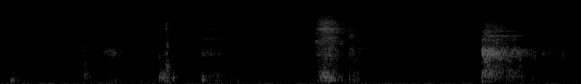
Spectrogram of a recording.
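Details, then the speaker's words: Person with Tourette syndrome during a tic attack before work while trying to rest on the couch, lasting about 10–15 minutes and worsening over recent months: sudden brief vocal bursts, sniffs and snorts at irregular intervals, vocal tics. "ah sorry i thought i'd make a video um because my tics again really bad i was like trying to chill out on the couch and uh and they were just getting so bad"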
